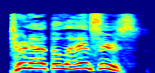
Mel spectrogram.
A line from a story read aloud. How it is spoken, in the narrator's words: roared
